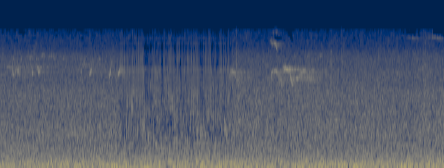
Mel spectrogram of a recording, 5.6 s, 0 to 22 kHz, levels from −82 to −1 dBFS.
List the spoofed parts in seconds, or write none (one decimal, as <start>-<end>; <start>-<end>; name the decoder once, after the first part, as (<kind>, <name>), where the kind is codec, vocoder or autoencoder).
1.5-2.9 (vocoder, BigVGAN v2)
